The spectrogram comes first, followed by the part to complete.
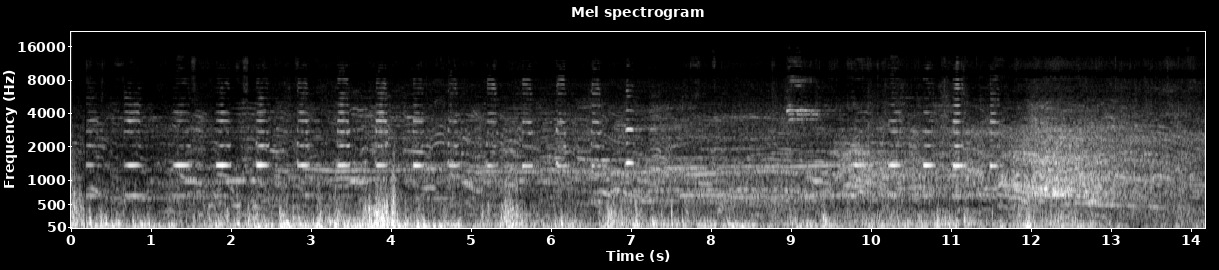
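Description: A football crowd's noise and chanting, with a horn in the stands sounding a quick run of short, even toots that stops after about seven seconds and starts again briefly around ten seconds.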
